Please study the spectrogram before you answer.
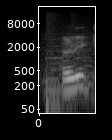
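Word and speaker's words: Helice: drip the bloody helik fun fact helik is a Greek word hence the pronunciation rapers are historically a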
